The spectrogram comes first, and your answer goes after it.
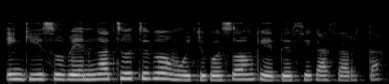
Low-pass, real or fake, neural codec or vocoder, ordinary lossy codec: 7.2 kHz; real; none; none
